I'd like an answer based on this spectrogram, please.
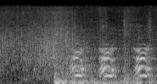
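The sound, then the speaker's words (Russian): A dog by a river barks at a boat. It gives three short, high, yappy barks evenly spaced over a low background rumble. “Нет, он на лодку лает.”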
